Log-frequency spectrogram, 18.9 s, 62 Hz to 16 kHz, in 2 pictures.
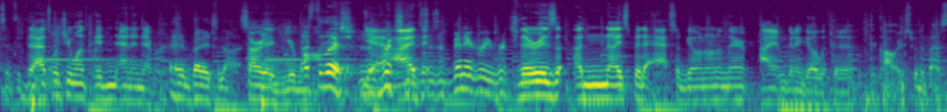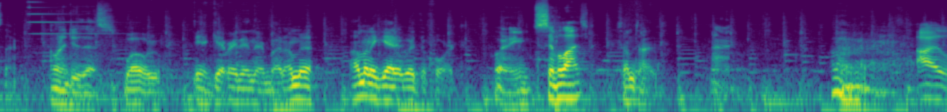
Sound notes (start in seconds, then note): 9.7 bell dings; 17.8 both sigh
